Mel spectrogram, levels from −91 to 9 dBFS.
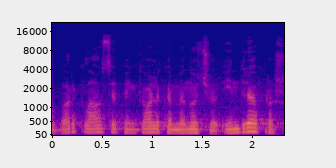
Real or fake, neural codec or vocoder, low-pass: real; none; 14.4 kHz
